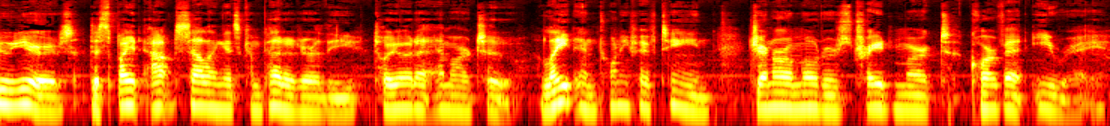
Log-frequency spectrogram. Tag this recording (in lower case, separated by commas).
speech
